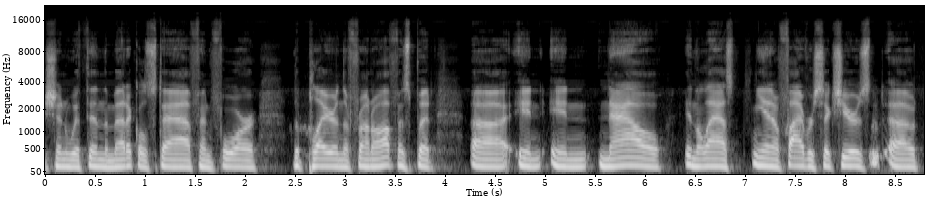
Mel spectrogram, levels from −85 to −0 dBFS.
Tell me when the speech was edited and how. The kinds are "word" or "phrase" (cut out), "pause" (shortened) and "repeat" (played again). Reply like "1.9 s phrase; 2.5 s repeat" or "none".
none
